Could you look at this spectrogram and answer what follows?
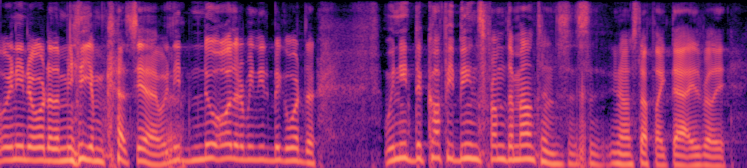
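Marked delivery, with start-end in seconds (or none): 0.0-5.7 badly done put-on Russian accent, pitched up. Imitating how a man talks, in a bad Russian accent. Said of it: "It's a bad Russian accent".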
